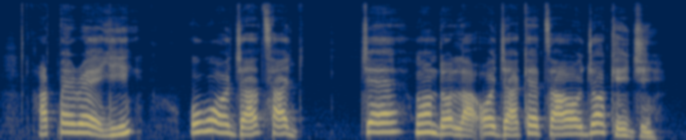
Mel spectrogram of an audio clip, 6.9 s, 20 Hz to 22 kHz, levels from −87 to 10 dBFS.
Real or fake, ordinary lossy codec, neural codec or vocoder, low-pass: fake; none; vocoder, 44.1 kHz, 128 mel bands every 512 samples, BigVGAN v2; 19.8 kHz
